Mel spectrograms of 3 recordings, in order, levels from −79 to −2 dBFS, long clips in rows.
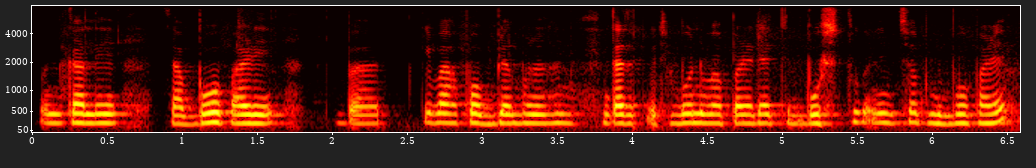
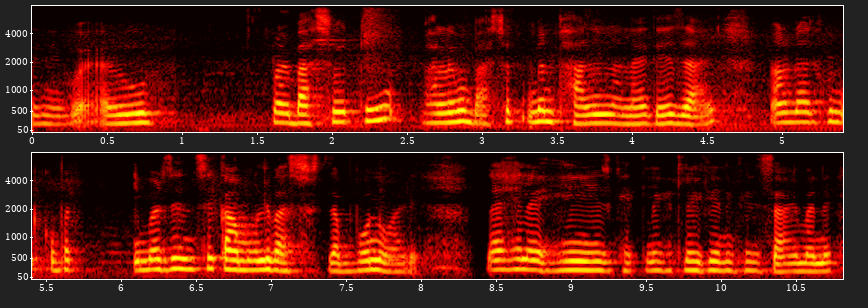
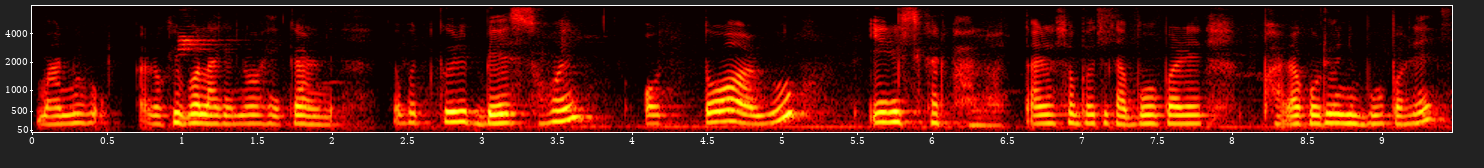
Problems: none marked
